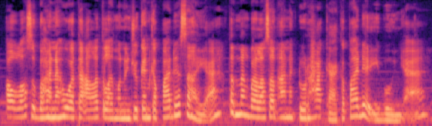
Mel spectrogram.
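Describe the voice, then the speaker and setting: A woman's voice: mid-range voice, fairly quick, fairly bright tone, faint music behind. A woman narrating a first-person moral story in an earnest, moralizing way.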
